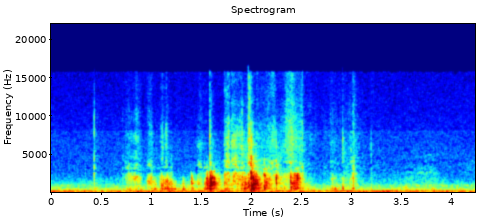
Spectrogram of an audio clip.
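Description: Faint rustle of a picture book's paper page being turned: a few soft brushing, crinkling sounds clustered between about one and two and a half seconds in.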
